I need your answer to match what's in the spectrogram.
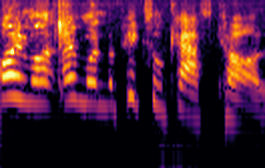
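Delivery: very high, muddled, put-on Italian accent. Teased for putting on mixed accents, replying in a mock Italian-blend accent. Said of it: "put on a mixture between an Italian and a accent".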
